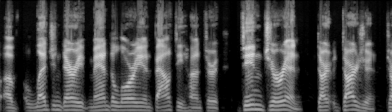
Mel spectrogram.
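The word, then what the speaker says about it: Djarin: enlist the help of legendary Mandalorian bounty hunter Dingjaren dar how do I pronounce that din dingjarn djarn and his young apprentice grou.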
